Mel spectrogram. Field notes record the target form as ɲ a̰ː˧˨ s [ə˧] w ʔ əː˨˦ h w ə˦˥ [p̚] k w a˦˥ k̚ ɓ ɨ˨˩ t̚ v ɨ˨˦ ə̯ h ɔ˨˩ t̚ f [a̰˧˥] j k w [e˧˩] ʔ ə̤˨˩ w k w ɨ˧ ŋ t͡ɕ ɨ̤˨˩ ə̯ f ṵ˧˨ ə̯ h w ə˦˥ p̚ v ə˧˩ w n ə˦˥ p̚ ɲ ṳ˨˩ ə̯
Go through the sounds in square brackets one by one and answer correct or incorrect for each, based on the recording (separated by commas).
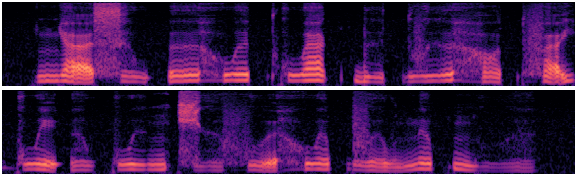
incorrect, incorrect, correct, incorrect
